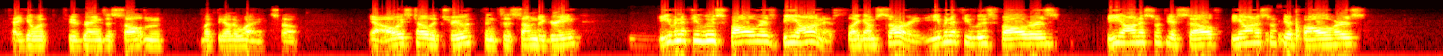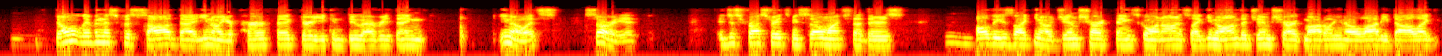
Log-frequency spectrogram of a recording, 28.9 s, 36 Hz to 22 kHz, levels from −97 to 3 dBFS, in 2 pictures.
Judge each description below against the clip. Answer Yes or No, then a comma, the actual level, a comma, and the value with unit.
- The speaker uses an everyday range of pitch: Yes, average, 4.1 semitones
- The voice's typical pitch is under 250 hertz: Yes, low, 135 Hz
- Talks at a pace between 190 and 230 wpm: Yes, fast, 205 wpm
